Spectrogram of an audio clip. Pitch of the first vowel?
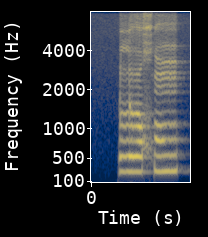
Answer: high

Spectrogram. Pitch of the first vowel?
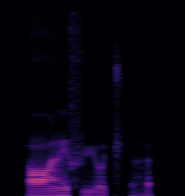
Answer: rising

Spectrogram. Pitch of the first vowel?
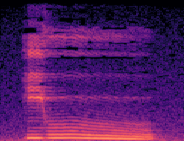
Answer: falling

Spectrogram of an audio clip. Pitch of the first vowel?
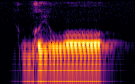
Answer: falling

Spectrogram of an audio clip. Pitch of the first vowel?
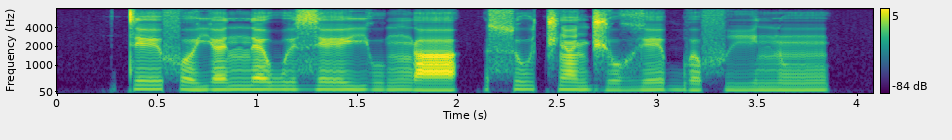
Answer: high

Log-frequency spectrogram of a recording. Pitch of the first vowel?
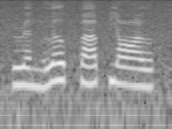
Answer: low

